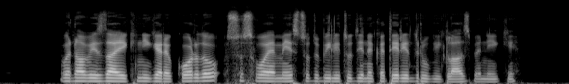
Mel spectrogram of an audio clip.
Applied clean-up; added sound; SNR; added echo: neural mask model DeepFilterNet 3.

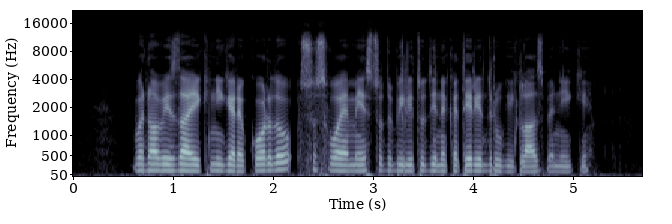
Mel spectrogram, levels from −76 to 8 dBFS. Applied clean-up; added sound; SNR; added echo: none; none; none; none.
